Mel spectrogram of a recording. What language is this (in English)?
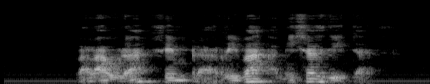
Catalan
